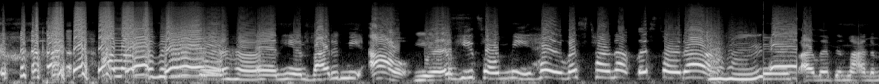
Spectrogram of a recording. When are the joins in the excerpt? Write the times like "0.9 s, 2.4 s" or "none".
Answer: 2.1 s, 8.0 s

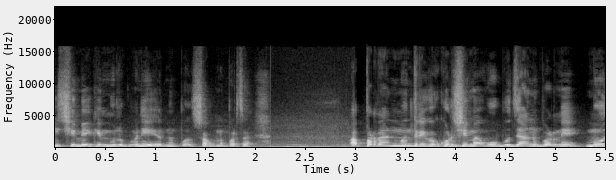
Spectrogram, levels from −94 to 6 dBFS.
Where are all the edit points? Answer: 2.1 s

